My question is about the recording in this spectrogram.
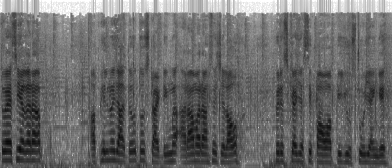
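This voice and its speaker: Riding outdoors on mountain roads, a young cycling vlogger narrates casually, offering tips to viewers and dropping in English words. He speaks fast in a high voice with fairly even intonation, faint music behind him, recorded on a phone or action camera at arm's length.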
